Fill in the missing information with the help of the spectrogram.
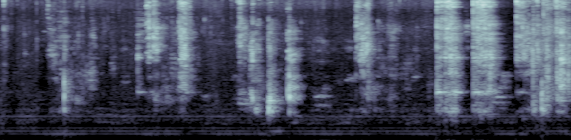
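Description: A spoon tossing and mixing wet papaya and noodle salad in a clay mortar: irregular scrapes against the earthenware and wet squishes, about half a dozen in a row.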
